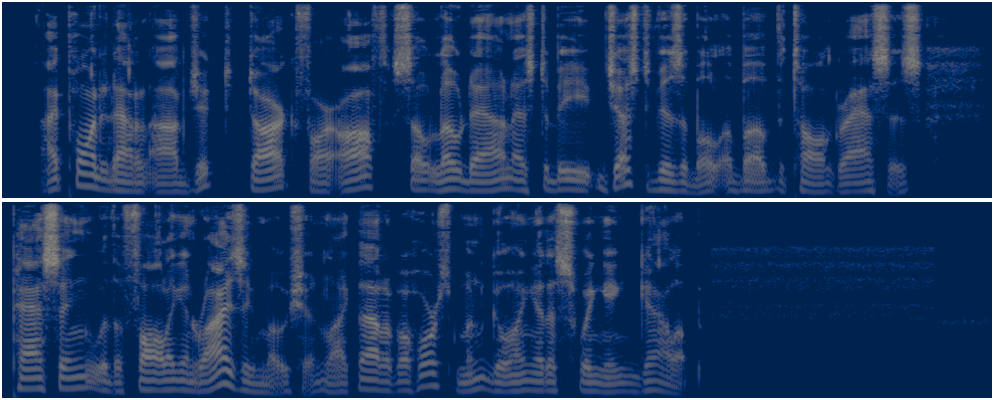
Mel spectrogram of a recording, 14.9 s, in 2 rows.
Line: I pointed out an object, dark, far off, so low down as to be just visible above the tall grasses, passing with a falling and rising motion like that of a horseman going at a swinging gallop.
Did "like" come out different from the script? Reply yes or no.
no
